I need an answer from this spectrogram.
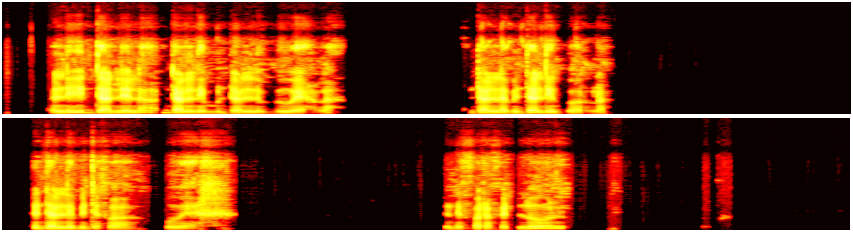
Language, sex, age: Wolof, male, 36-49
